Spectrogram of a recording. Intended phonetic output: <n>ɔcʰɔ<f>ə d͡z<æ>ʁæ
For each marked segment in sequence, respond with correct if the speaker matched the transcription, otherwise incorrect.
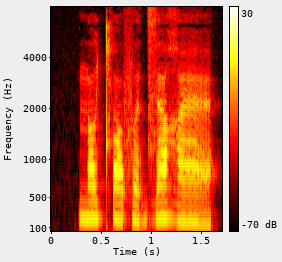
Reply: correct, correct, incorrect: ɜ

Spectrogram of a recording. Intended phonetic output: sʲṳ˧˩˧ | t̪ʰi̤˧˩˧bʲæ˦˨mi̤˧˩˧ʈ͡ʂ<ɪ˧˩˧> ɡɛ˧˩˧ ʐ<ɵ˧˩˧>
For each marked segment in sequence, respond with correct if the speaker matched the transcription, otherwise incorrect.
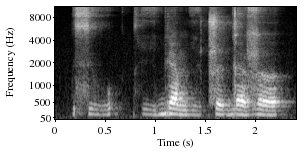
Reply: correct, incorrect: ə˧˩˧

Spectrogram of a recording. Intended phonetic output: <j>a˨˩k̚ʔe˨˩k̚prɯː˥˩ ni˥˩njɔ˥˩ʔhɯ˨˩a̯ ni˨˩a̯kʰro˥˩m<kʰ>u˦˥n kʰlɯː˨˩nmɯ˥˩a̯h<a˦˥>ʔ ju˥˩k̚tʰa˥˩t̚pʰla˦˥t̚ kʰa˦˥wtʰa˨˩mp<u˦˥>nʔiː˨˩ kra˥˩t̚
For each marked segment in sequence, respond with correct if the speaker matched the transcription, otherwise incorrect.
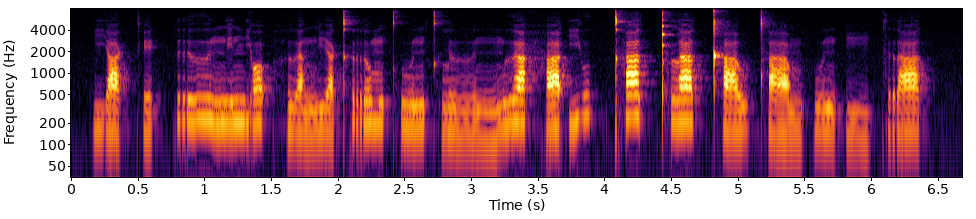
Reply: correct, correct, correct, incorrect: u˧

